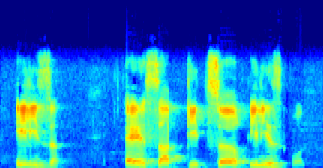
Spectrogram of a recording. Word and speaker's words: Élise: E accent aigu تنطق et S تنطق Z لأنها وقع بين دو فويال إليز.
